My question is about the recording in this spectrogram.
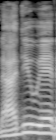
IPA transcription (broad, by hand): lɑdio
